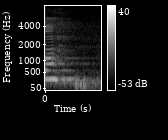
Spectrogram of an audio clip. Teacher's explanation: Nun bertemu Sin ini ikhfa Nun bertemu qof juga sama ikhfa jadi dia dengung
